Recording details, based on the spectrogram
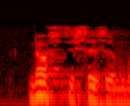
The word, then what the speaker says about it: Gnosticism: I always want to say Gnosticism because it begins with a silent G. The Gnostics. Gnosticism was very influential in the New Testament times and maybe for 200 years after that.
